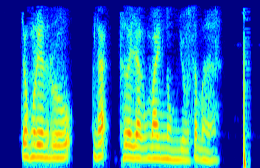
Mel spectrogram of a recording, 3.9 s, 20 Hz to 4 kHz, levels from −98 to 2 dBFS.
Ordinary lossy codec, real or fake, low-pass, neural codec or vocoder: MP3, 24 kbps; real; 3.6 kHz; none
